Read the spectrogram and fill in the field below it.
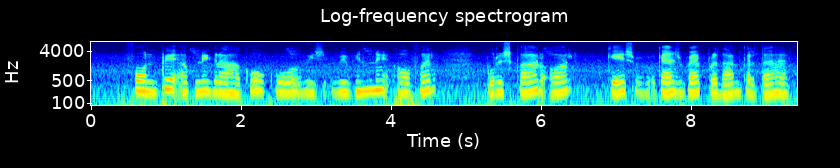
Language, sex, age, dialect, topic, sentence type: Hindi, female, 25-30, Marwari Dhudhari, banking, statement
